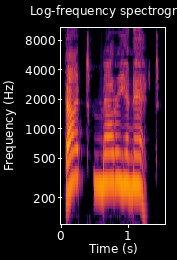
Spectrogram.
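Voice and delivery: a tiny insect scolding the doctors; talking cricket. Acted. Cricket continues.

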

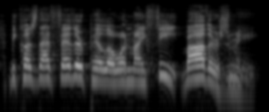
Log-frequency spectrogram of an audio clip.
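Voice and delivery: high, loud puppet whine; fussy complaint. A narrator's reading. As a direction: complain like a spoilt child. Puppet makes excuses.

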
